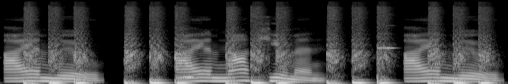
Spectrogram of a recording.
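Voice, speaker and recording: A woman voicing a non-human singer called Moo through a robot voice effect, chanting flat, repetitive lines in an electronic song. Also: deep voice, slow pace, dry recording. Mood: flat robotic. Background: loud electronic house music.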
